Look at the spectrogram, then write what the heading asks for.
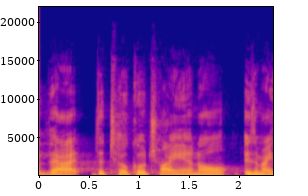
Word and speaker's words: tocotrienol: Would you say that the tocotrienol, am I saying it right? Tocotrienol? Yeah, tocotrienol, Okay.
